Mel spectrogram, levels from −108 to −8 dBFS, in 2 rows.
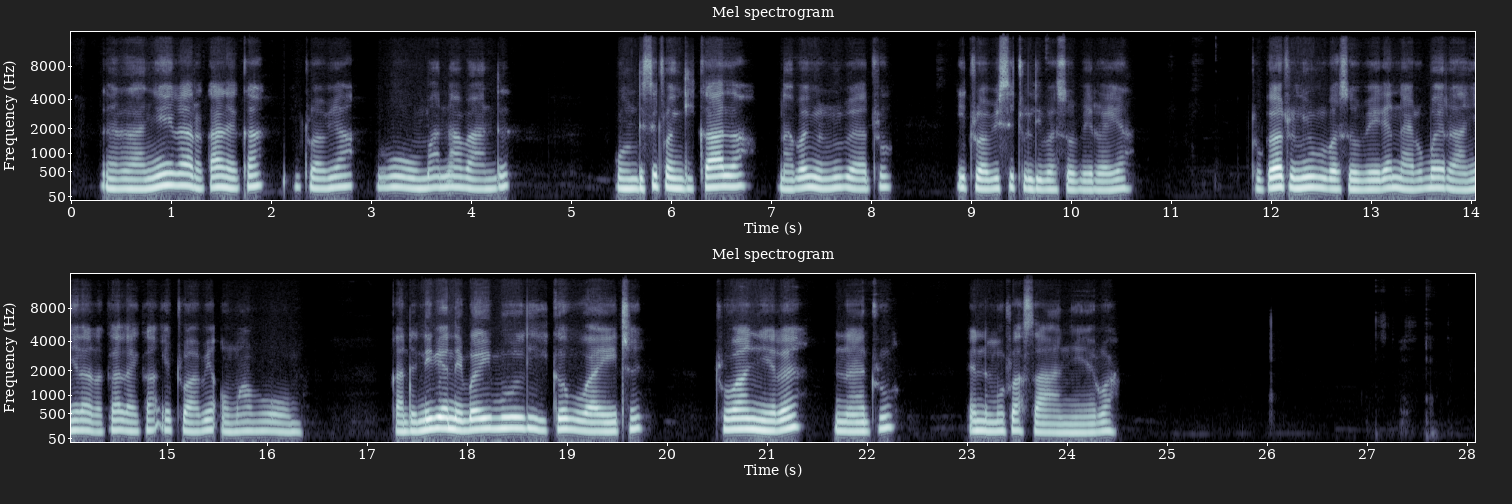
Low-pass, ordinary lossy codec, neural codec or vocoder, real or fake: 14.4 kHz; Opus, 64 kbps; none; real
